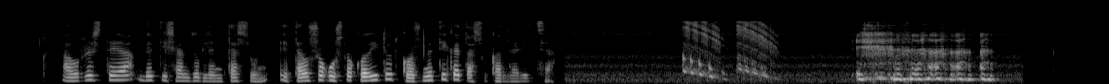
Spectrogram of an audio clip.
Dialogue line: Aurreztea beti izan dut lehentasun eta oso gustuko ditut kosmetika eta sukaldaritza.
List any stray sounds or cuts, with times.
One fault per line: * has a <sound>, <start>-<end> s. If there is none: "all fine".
* has a chirp, 6.8-7.8 s
* has a laugh, 8.5-10.1 s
